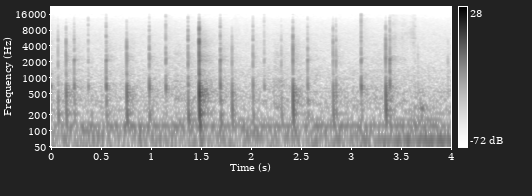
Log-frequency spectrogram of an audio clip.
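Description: A plastic cream jar is held upside down while long nails tap and scratch its white plastic base. About seventeen short, dry clicks come in an uneven rhythm, with bright ticking edges and one louder tap near the middle. Soft scratching and a low background rumble sit underneath.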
